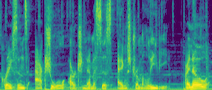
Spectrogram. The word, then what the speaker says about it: Levy: actual arch nemesis angstrom leevy I know I know it's levy my old videos said Levy and I'm sure I'm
